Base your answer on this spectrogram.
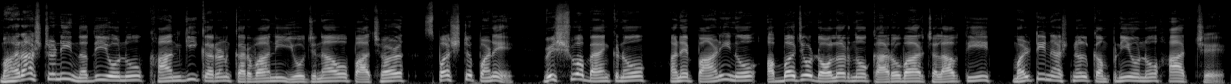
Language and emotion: Gujarati, neutral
